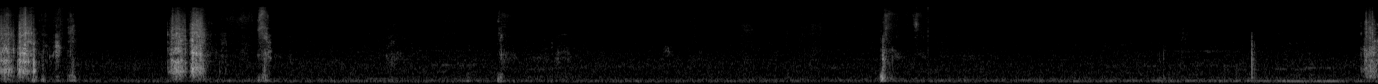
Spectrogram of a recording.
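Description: A Boston Terrier gives short, harsh snorting huffs at irregular intervals in a quiet room.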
